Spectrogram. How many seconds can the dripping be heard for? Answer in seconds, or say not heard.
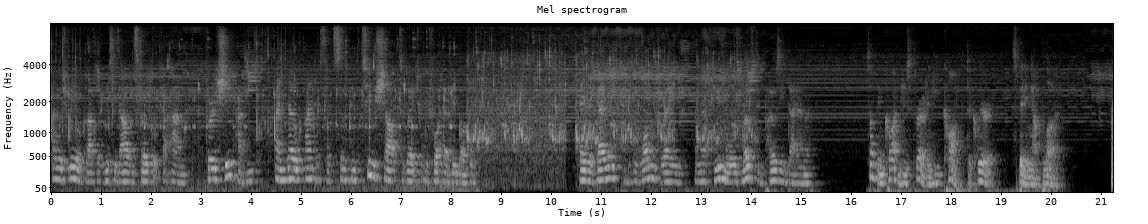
14 s.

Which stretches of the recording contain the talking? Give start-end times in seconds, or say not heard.
0.0-8.6, 10.6-15.2, 16.3-20.1.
